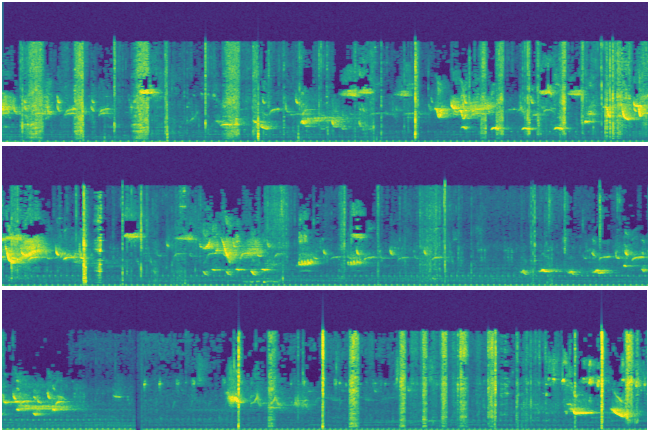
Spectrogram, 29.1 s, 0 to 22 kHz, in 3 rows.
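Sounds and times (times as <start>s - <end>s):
low motor-like hum: 0.0s - 29.0s
small birds chirping: 0.0s - 29.0s.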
